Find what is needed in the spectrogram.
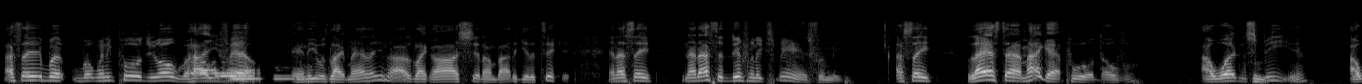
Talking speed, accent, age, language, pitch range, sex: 230 wpm, American, 20-39, English, 130-170 Hz, male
